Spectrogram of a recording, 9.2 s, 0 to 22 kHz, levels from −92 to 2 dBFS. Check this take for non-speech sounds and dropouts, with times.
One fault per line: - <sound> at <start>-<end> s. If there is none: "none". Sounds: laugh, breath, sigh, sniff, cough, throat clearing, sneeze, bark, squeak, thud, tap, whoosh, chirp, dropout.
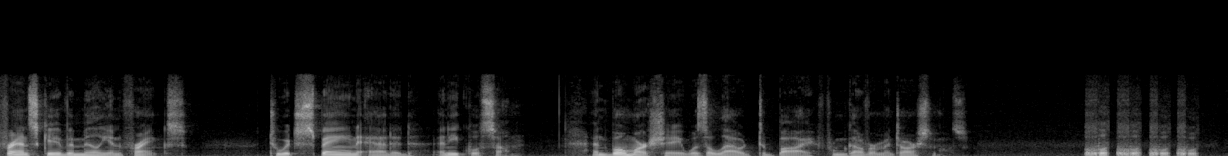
- laugh at 8.1-9.0 s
